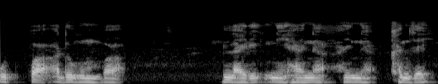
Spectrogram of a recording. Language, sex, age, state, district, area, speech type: Manipuri, male, 60+, Manipur, Bishnupur, rural, spontaneous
